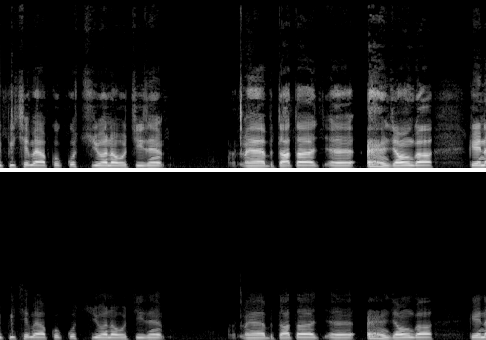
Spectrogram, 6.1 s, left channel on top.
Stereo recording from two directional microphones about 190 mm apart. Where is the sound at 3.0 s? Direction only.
15° left (ahead or behind).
